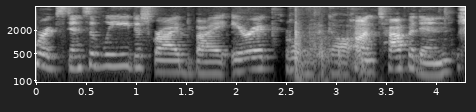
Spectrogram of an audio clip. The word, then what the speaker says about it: Pontoppidan: Pontoppidan, that's how you say his name.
